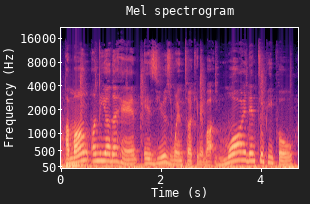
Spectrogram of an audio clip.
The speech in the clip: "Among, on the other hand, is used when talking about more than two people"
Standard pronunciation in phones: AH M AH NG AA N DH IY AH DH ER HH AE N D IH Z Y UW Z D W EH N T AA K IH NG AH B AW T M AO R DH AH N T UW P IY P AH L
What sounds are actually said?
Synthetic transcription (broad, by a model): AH M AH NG AA N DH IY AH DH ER HH AE N D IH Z Y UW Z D W EH N T AA K IH NG AH B AW T M AO R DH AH N T UW P IY P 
